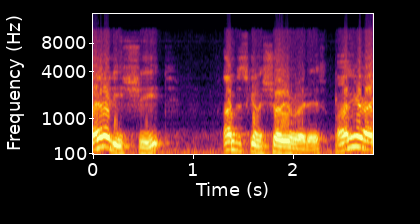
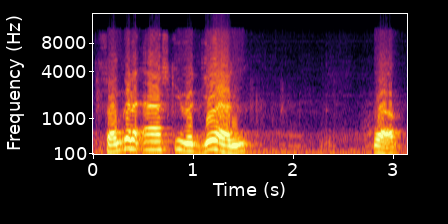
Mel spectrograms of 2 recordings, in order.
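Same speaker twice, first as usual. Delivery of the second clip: usual speaking voice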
